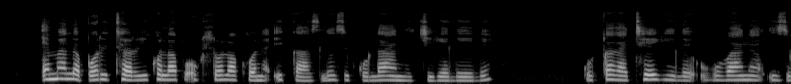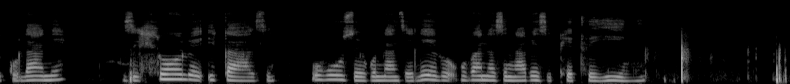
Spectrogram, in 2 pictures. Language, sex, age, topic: North Ndebele, male, 36-49, health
